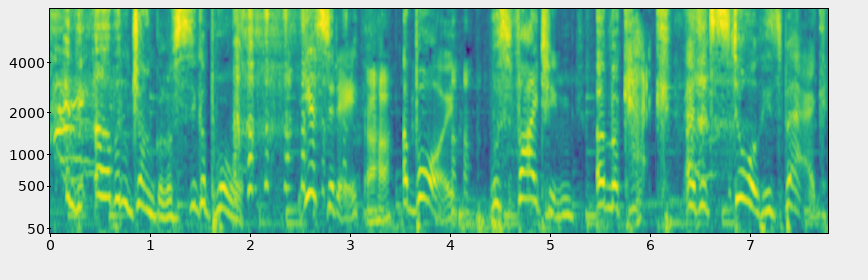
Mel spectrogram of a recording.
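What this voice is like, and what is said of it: Nature documentary narrator voice. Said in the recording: “putting on my animal commentator voice ... There's David Attenborough and there's”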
